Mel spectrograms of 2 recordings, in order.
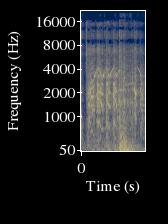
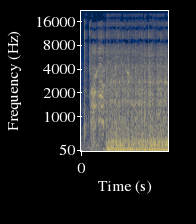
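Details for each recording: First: Yamaha RX1 1000cc four-stroke sitting 6 years, after ultrasonic carb cleaning, battery freshly charged: quick bursts of cranking with sputtering and no steady firing; carbs still dry, it fires once fuel is added. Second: 1000cc Yamaha RX1 four-stroke snowmobile sat 6 years, after ultrasonic carb cleaning and battery charge: short crank, fires instantly and holds a strong, even idle with no misses or knocks; healthy start.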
